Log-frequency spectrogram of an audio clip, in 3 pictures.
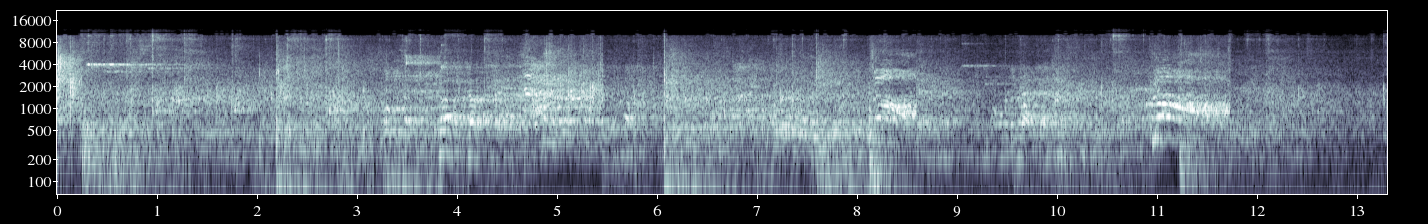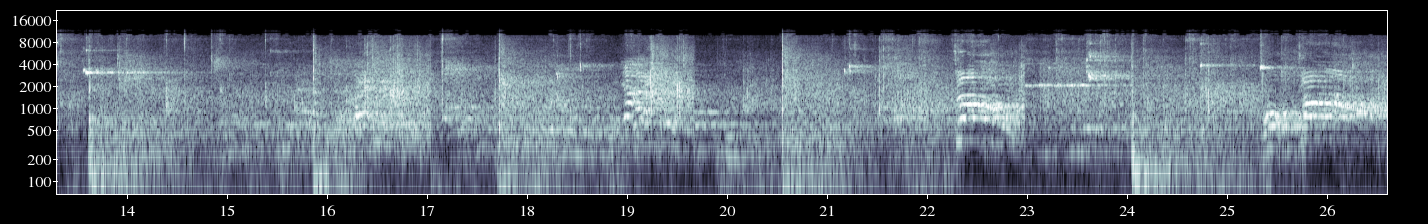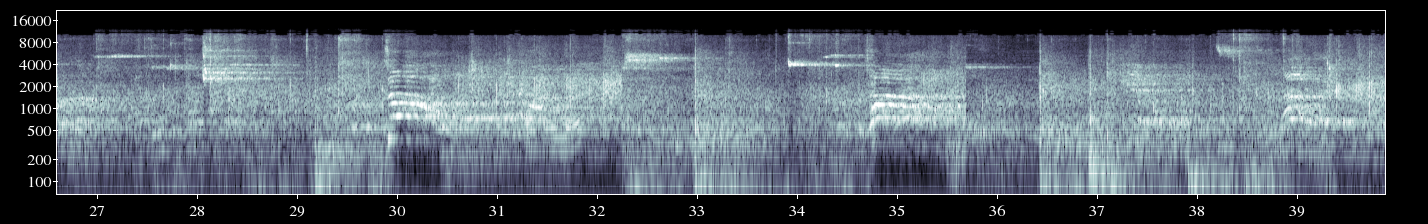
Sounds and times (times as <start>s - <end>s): Speech: 3.2s - 12.0s, 14.9s - 20.3s, 29.4s - 32.2s.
